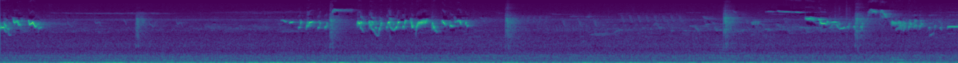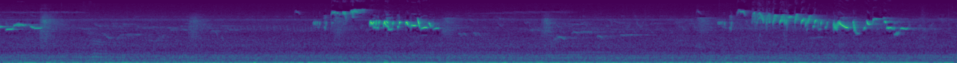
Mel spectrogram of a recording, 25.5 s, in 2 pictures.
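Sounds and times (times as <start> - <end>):
European robin singing: 0.0 - 2.1, 3.8 - 6.4, 7.8 - 13.6, 16.7 - 19.1, 22.0 - 25.0.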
